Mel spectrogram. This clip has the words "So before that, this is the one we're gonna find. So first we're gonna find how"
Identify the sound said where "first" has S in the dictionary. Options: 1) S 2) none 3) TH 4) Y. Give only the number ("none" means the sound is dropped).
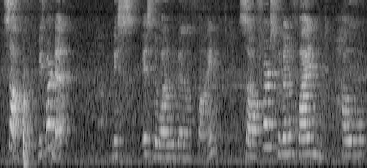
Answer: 1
